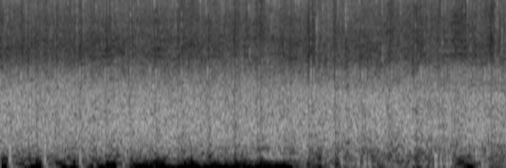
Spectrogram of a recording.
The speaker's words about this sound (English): So I'd like to thank everyone for coming. We can give a round of applause to our guests up here. Thank you.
